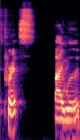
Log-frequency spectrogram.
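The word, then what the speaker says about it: Prince-Bythewood: Miss Prince Bywood.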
